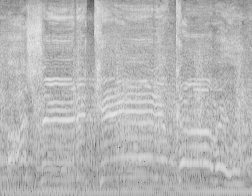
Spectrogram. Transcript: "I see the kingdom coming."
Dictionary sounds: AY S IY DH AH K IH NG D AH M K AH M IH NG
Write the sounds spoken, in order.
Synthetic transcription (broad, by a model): AY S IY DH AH K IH D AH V K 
